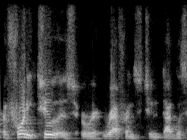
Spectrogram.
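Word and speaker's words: Thoughty2: Well, there's a guy who goes under the name of he pronounces it 42, but in an English Liverpudlian accent, so it comes off as Thoughty-2.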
